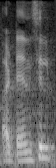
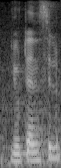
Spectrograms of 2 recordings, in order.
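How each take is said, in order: First: The word begins with an 'uh' sound. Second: The word begins with a 'yoo' sound. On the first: The speaker calls it wrong. "अटेंसिल आप पढ़ते हो तो आ से आ शुरू हो जाती है" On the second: The speaker calls it right. "यूटेंसिल पढ़ते हो तो यू से शुरू हो जाती है"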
